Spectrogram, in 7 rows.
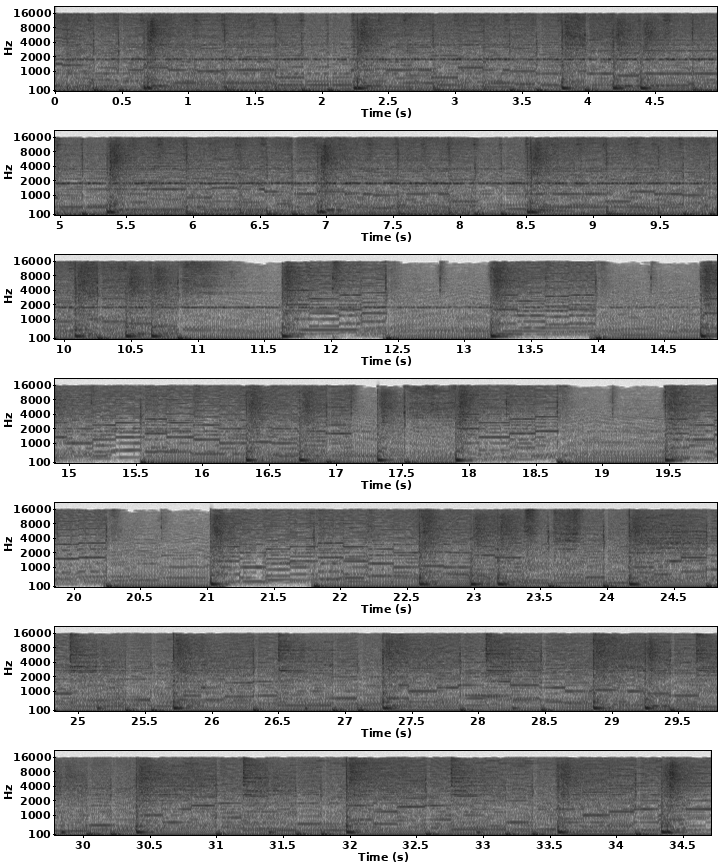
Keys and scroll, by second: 1.7 ctrl+=, 2.0 ctrl+-, 2.4 ctrl+=, 2.4 ctrl+-, 4.6 ctrl+=, 5.2 space, 9.3 space, 10.3 ], 11.2 ], 16.1 ], 25.5 space.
